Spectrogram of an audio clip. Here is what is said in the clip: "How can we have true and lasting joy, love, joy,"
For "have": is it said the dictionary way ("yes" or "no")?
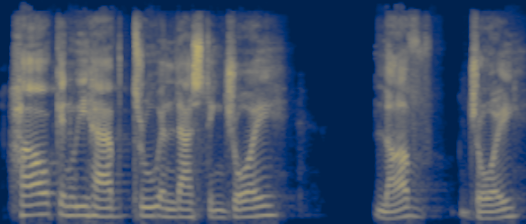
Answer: yes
